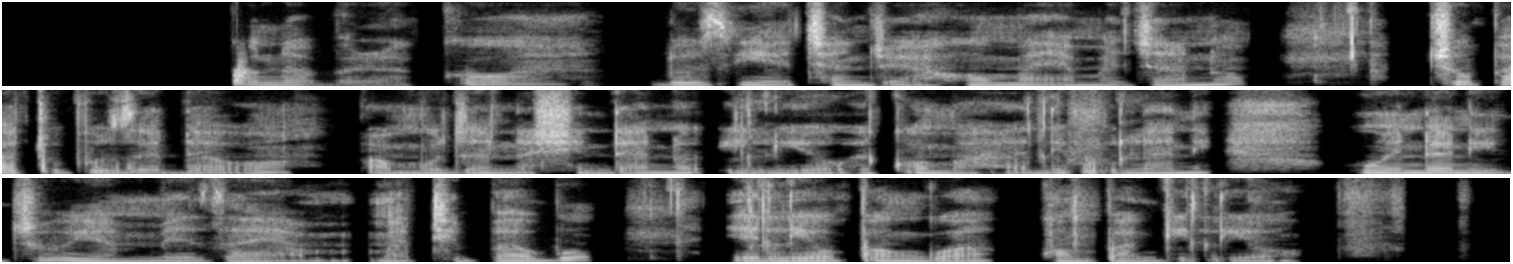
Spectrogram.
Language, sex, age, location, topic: Swahili, female, 18-24, Kisumu, health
